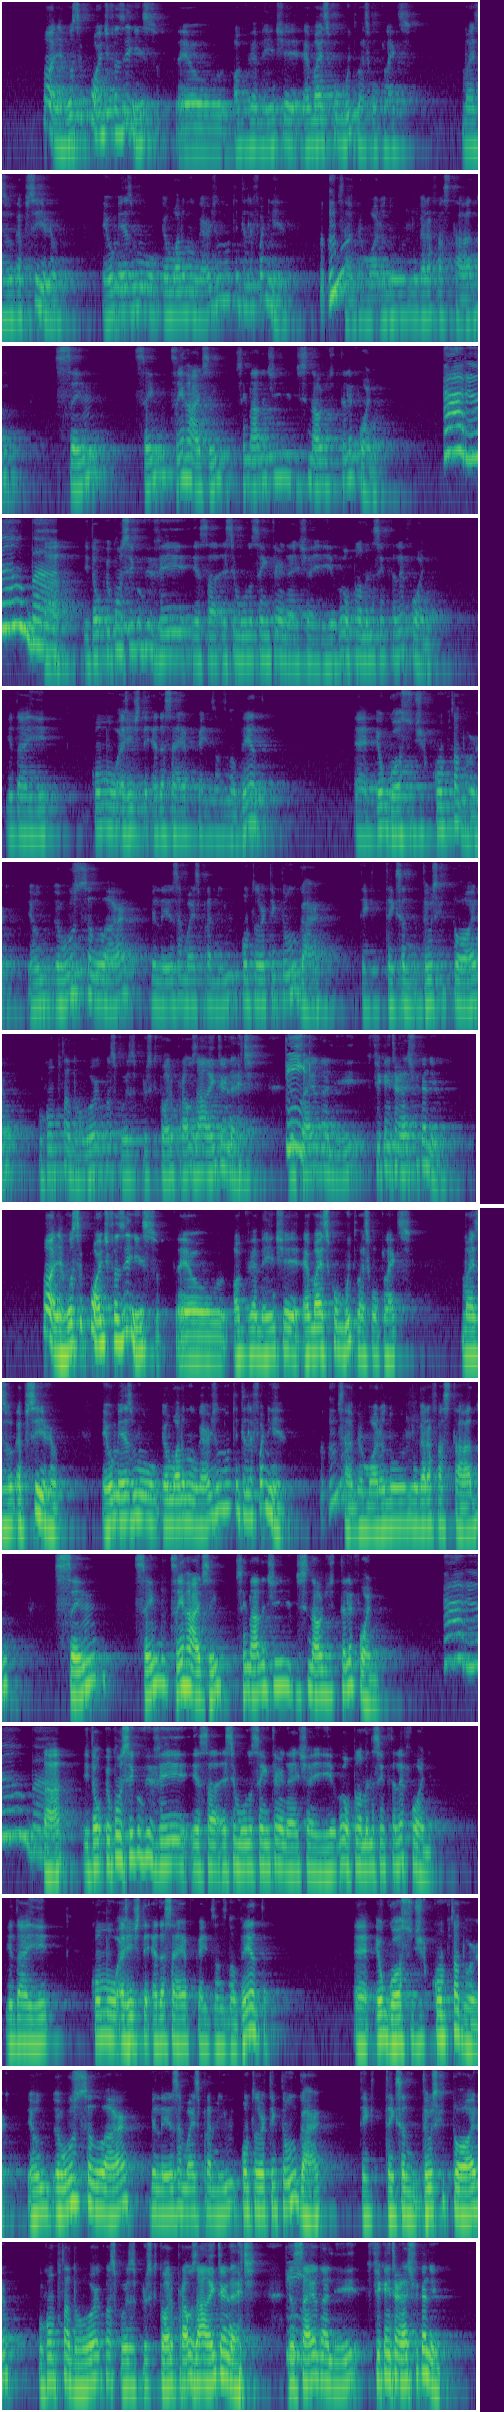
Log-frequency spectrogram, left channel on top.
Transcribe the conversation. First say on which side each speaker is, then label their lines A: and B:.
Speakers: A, on the right; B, on the left.
A: olha, você pode fazer isso. Eu, obviamente, é mais com muito mais complexo, mas é possível. Eu mesmo, eu moro num lugar onde não tem telefonia,
B: Hum,
A: sabe? Eu moro num lugar afastado, sem sem sem rádio, sem sem nada de, de sinal de telefone.
B: caramba!
A: Tá? Então eu consigo viver essa, esse mundo sem internet aí, ou pelo menos sem telefone. E daí, como a gente te- é dessa época aí dos anos noventa é, eu gosto de computador. Eu, eu uso celular, beleza, mas para mim, computador tem que ter um lugar, tem, que- tem que ser, tem um escritório, um computador com as coisas para o escritório para usar a internet.
B: Sim,
A: Eu saio dali, fica a internet, fica ali,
